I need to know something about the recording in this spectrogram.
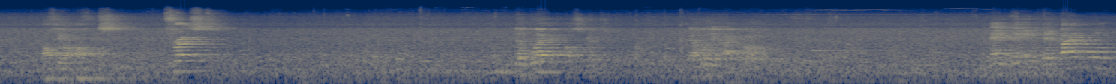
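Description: An elderly man speaks solemnly into a microphone, heard through loudspeakers in a large echoing hall.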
